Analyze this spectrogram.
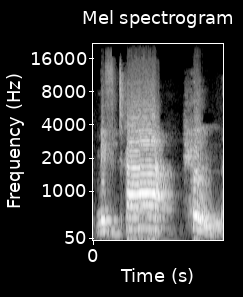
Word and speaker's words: مفتاح: So you see me and then fa is silent. Mif Mif. ta. The ta is elongated. Miftahun. Ha with the double vowel.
